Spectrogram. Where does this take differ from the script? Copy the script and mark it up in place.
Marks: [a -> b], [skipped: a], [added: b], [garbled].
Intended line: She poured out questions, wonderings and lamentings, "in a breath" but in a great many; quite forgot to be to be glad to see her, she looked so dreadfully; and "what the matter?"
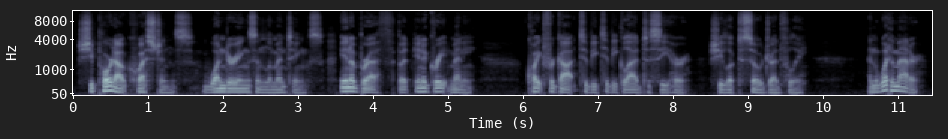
She poured out questions, wonderings and lamentings, "in a breath" but in a great many; quite forgot to be to be glad to see her, she looked so dreadfully; and "what the matter?"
